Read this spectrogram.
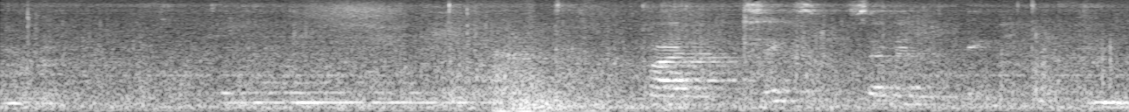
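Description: A choir begins to sing softly in a large echoing hall.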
